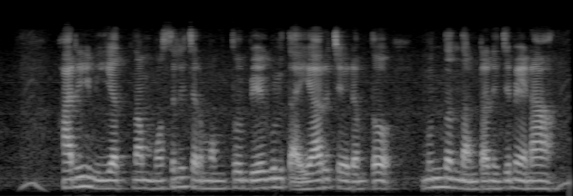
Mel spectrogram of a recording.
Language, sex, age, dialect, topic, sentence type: Telugu, male, 56-60, Southern, agriculture, statement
